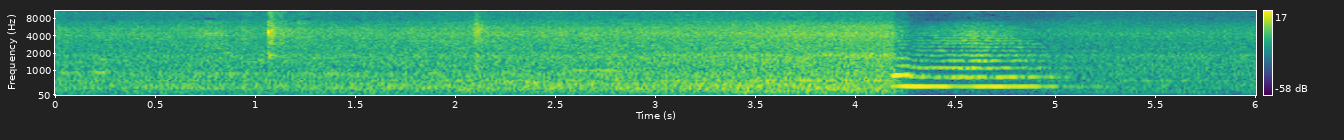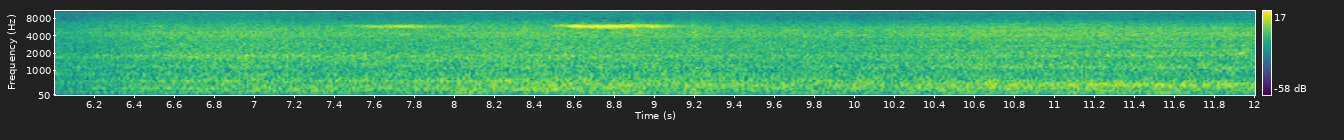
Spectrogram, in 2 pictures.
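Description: Indian Railways express train passing through a station. The rumble of the approaching locomotive builds, and its horn sounds one short blast, under a second long, about four seconds in. Then the coaches run past in a steady rumble.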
